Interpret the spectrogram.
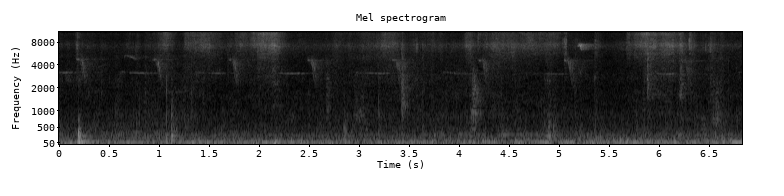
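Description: A small bird chirping over and over, short dipping calls about one or two a second, with soft rubbing from a hand wiping a whiteboard clean.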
